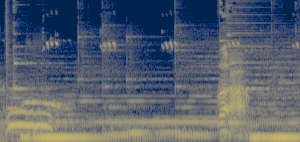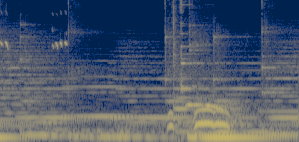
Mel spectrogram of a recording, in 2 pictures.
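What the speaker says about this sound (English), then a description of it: "So this owl is the servant of the devil." An owl hoots in the video game Pumpkin Jack, in soft repeated hoot calls that recur a few times over sustained game music and ambience, with a brief louder burst midway.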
